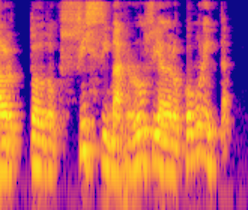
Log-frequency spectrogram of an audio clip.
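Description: This man has an ordinary speaking voice, pitched fairly high, with ordinary pitch variation. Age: 60s. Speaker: writer and commentator. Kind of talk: conversational monologue. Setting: home studio.

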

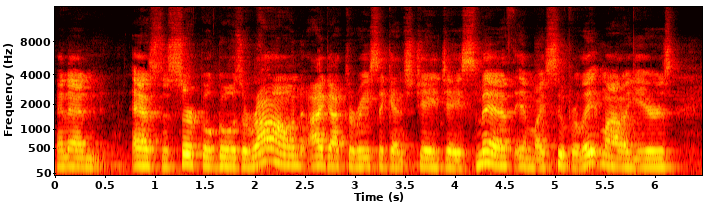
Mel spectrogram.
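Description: A man with an American accent talks at a moderate pace with hardly any pauses, his pitch fairly high and his intonation fairly even. The room echo is audible, and there is noticeable background noise. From De Pere, Wisconsin. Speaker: racing club president and former race driver. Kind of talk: casual interview.

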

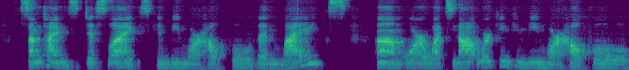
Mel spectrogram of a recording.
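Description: The speaker has an American accent. The tone is bright and sharp. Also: woman. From Oklahoma. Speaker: interior design leader. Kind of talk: casual chat.

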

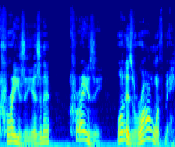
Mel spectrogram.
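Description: A man speaks in an animated tone. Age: 30s. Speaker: gaming podcaster. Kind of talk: solo monologue.

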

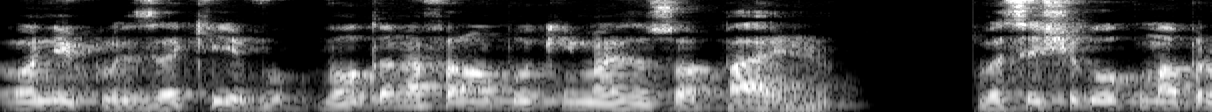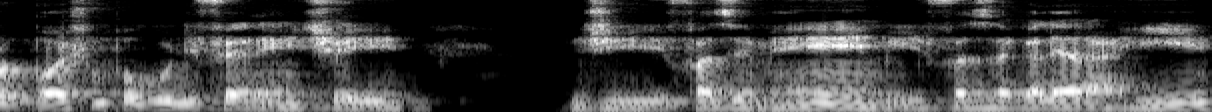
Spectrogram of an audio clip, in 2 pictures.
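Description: A man talks at a moderate pace with very even loudness and a somewhat breathy voice. His pitch is medium with ordinary variation. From Rio de Janeiro, Brazil. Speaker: podcast co-host. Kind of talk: casual chat.

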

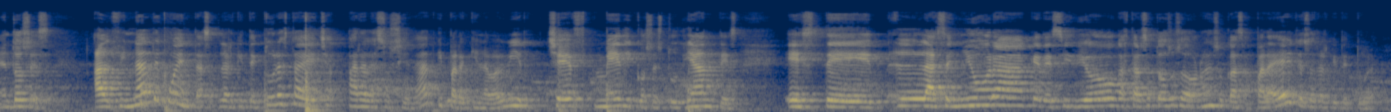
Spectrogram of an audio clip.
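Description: A woman with a fairly high pitch and ordinary pitch variation speaks at a moderate pace, with noticeable background noise and audible room echo. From Venezuela. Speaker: architect. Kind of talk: interview. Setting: video call.

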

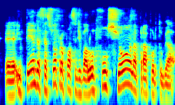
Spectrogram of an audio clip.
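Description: Lively intonation marks this man's unremarkable speaking voice at a moderate pace. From Brazil, São Paulo. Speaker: entrepreneur, startup CEO. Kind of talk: casual interview.

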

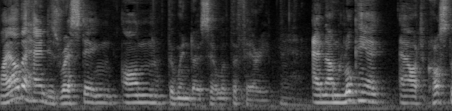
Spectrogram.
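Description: With an Australian accent, a man speaks at a moderate pace and a fairly high pitch, with ordinary pitch variation. Audible room echo is present. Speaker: business coach, former banker. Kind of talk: podcast interview.

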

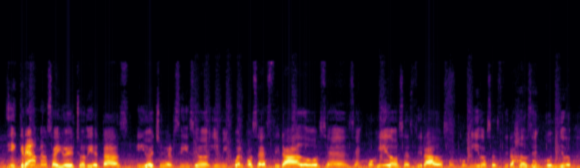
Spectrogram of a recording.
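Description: Very fast speech from a woman comes with audible room echo and noticeable background noise. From El Salvador. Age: 20s. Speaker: podcast host, young mother. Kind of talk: solo podcast monologue.

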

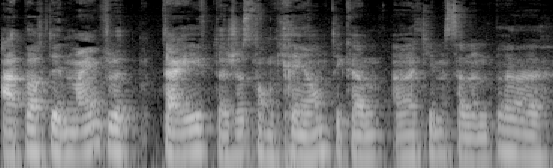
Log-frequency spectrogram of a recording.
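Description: His intonation is fairly even. The man moves along at a fairly quick pace. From Quebec, north shore of Montreal. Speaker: visual artist. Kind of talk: casual chat.

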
